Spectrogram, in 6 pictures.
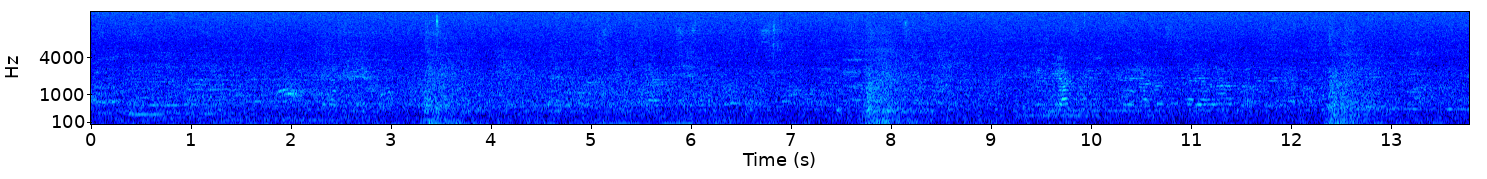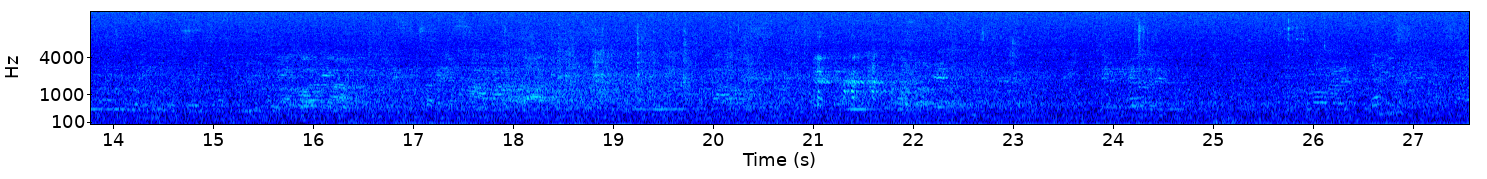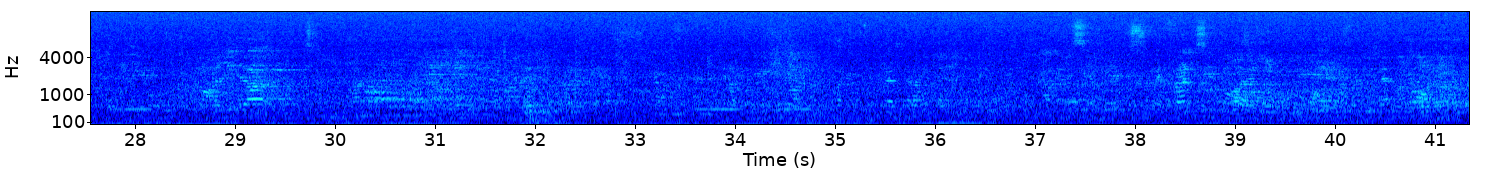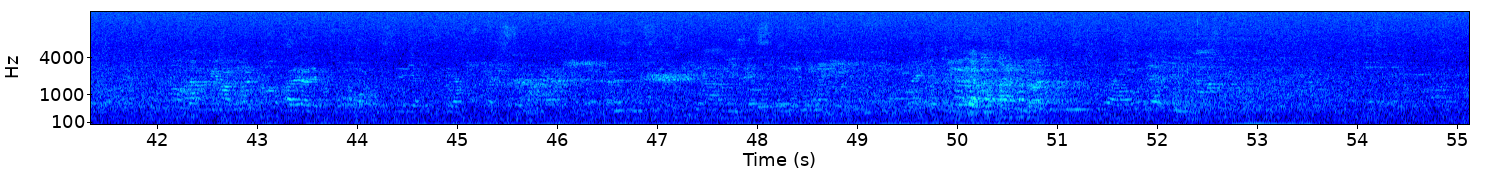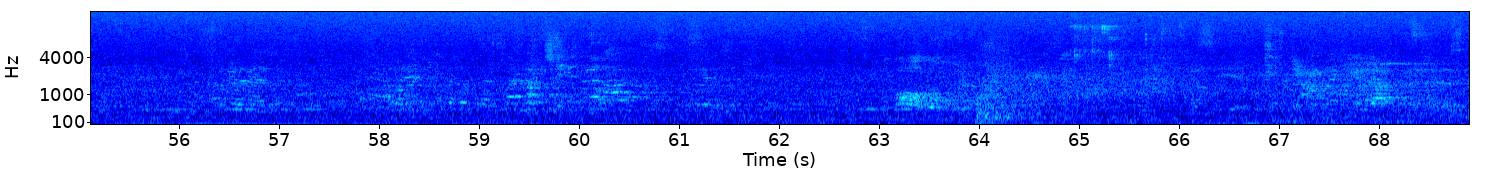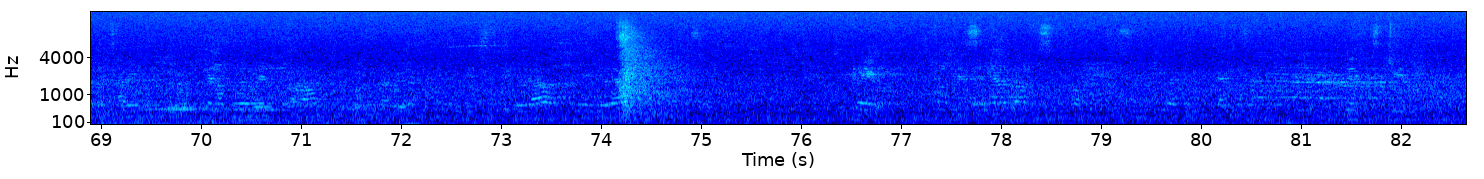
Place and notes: {"title": "Ascolto il tuo cuore, città. I listen to your heart, city. Several chapters **SCROLL DOWN FOR ALL RECORDINGS** - Terrace at late sunset in the time of COVID19 Soundscape", "date": "2020-06-14 21:15:00", "description": "\"Terrace at late sunset in the time of COVID19\" Soundscape\nChapter CVII of Ascolto il tuo cuore, città. I listen to your heart, city\nSunday, June 14th 2020. Fixed position on an internal terrace at San Salvario district Turin, Turin ninety-six days after (but day forty-two of Phase II and day twenty-nine of Phase IIB and day twenty-three of Phase IIC) of emergency disposition due to the epidemic of COVID19.\nStart at 9:15 p.m. end at 10:05 p.m. duration of recording 50'30'', Sunset time at 9:21 p.m.\nGo to similar recording, Chapter VIII, March 14th", "latitude": "45.06", "longitude": "7.69", "altitude": "245", "timezone": "Europe/Rome"}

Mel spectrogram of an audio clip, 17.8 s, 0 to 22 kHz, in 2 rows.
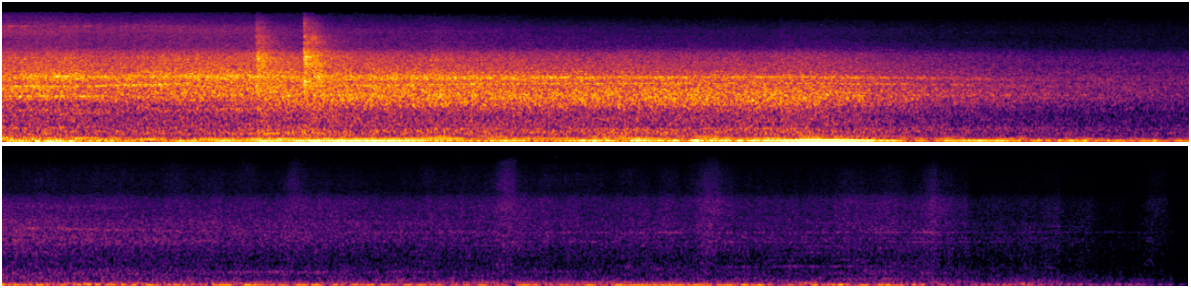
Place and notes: {"title": "langenfeld, turnerstr, tiefgarage ausfahrt", "description": "feuerwehrmartinshorn dann resonanzen bei ausfahrt aus tiefgarage - mittags\nsoundmap nrw/ sound in public spaces - social ambiences - in & outdoor nearfield recordings", "latitude": "51.11", "longitude": "6.95", "altitude": "52", "timezone": "GMT+1"}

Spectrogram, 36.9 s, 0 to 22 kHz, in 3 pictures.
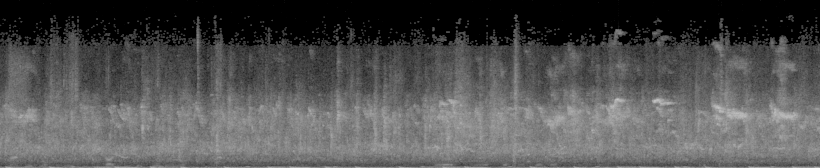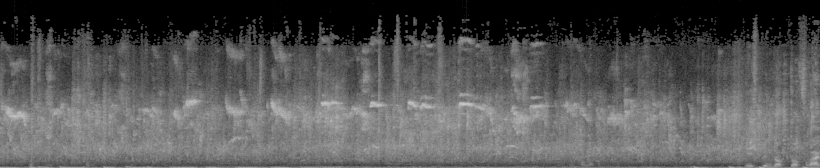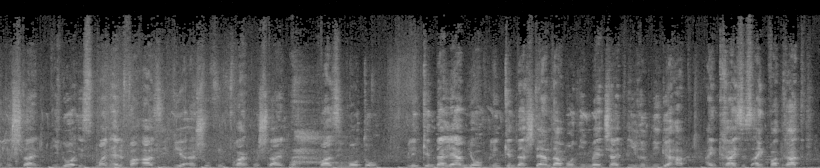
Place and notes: {"title": "Tempelhofer Park, Berlin - birds, drone and sudden rap", "date": "2014-08-31 18:35:00", "description": "i was listening to the chatter of the starlings in the bushes, happily ignoring the distant beats from a sound system, when an artist showed up behind me and started to improvise... the birds seemingly didn't appreciate his performance.\n(SD702, 2xNT1)", "latitude": "52.48", "longitude": "13.40", "altitude": "45", "timezone": "Europe/Berlin"}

